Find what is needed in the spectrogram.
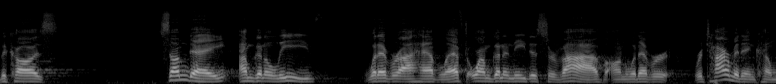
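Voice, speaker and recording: A man speaks at a moderate pace with a slight Kentucky accent. His pitch is fairly high. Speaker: conference speaker, nonprofit director. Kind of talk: conference plenary talk. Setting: stage with audience.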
